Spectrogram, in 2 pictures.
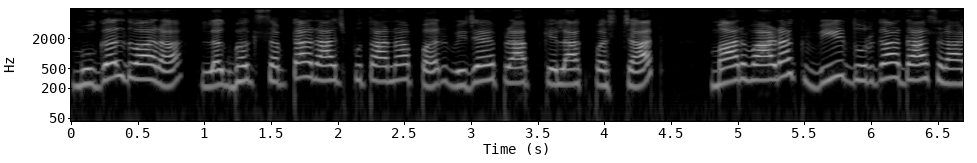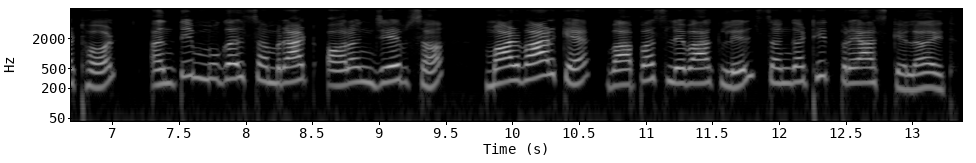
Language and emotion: Maithili, neutral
